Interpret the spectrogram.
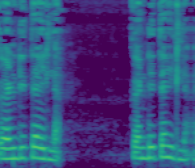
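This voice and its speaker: A woman's voice: fairly high pitch, flat delivery, moderate pace, mellow, slight background noise, lightly acted. A woman playing a kind, patient village man of forty-five who soothes and reasons with others in a family drama. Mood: soothing. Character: kind 45-year-old village man, calm peacemaker.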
